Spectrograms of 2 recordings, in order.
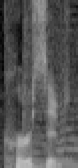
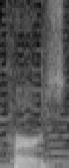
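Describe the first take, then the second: First: The word is pronounced in an old-fashioned way. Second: The word is pronounced in the ordinary modern way. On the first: "You even said cursed, ... that's old-timey cursed" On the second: "not cursed"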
